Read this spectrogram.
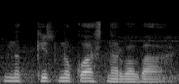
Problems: constant background noise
